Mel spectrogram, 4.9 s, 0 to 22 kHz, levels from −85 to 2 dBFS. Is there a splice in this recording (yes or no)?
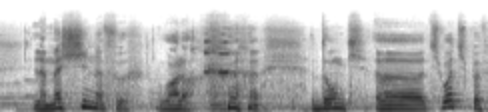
no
